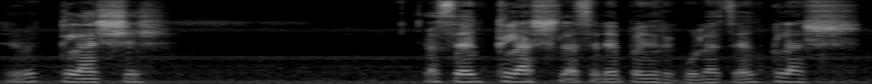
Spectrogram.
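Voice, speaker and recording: A man, pitched high for a man, rants on a phone live stream with a blocked nose. He keeps repeating his points and trips over restarts. Loud street traffic rumbles behind him outdoors. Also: fairly even intonation, unhurried. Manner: indignant, repeats himself, stammers restarts. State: stuffy nose from a cold. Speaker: livestream host. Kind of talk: angry live-stream rant.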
